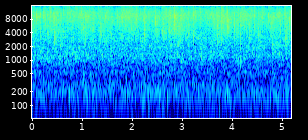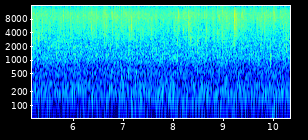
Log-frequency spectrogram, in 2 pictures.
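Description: Faint, steady recorded rain: a soft even hiss with scattered small drop ticks.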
